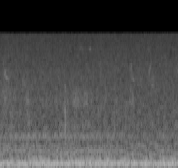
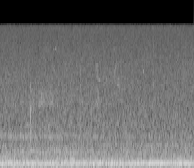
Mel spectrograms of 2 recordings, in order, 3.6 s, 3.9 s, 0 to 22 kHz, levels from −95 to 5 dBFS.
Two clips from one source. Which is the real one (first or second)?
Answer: second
